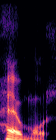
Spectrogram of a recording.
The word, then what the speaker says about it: Havmor: यही नाम बाद में बदलकर थोड़ा सा परिवर्तित हुआ और इसकी स्पेलिंग बदली एच ए वी एम ओ आर। उच्चारण वही रहा हैव मोर।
